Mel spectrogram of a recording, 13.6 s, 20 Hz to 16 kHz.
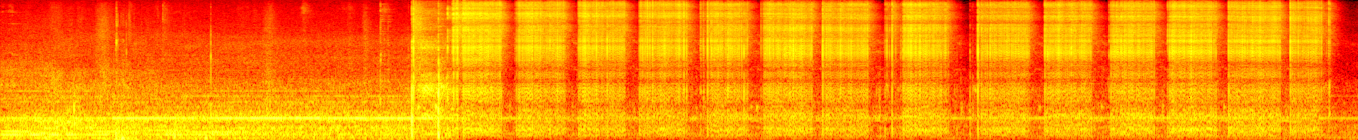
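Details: Ramco 120 A MIG welder, faster travel pass: steady crackling arc hiss in short even bursts about every 1.5 seconds, clean stable weld with bright clean bead.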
